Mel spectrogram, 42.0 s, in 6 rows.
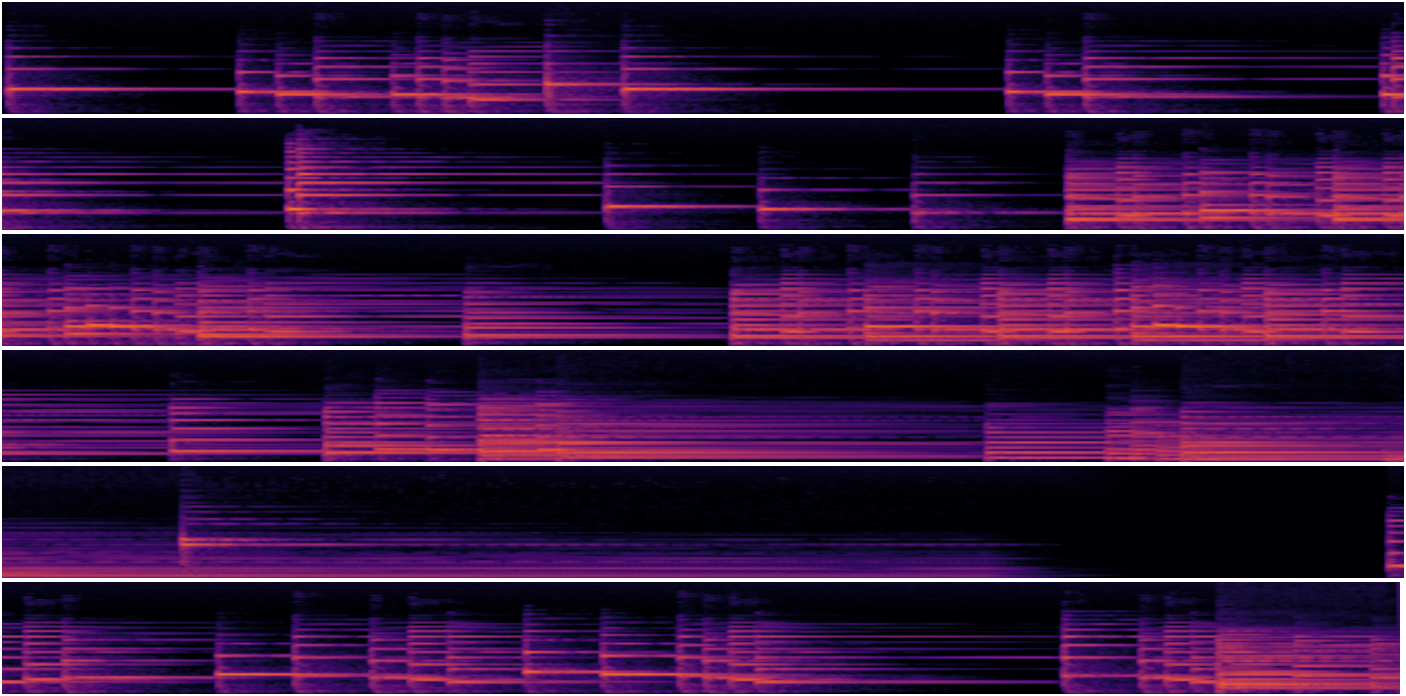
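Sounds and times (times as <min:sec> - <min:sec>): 
piano: 0:00.0 - 0:33.2, 0:35.0 - 0:42.0.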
